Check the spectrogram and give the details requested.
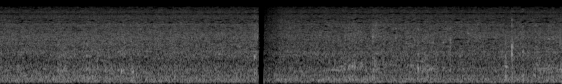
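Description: Steady rain falling, a continuous even hiss, with a brief gap about halfway through.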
